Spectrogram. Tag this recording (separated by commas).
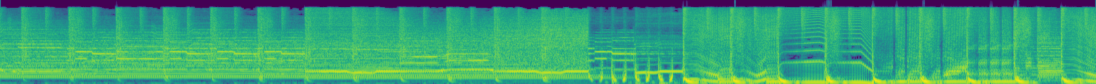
Music, Dubstep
